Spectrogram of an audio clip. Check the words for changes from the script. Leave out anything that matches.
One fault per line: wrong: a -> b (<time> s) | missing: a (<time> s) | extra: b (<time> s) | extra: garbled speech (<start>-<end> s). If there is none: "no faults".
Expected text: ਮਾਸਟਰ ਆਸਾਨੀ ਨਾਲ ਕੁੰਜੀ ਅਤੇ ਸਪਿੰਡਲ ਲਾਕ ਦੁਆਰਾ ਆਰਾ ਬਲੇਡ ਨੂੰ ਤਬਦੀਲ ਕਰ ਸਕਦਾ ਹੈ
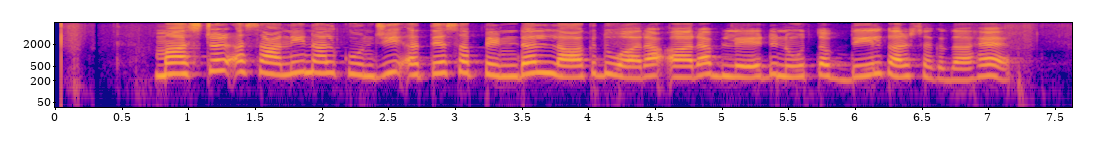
no faults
